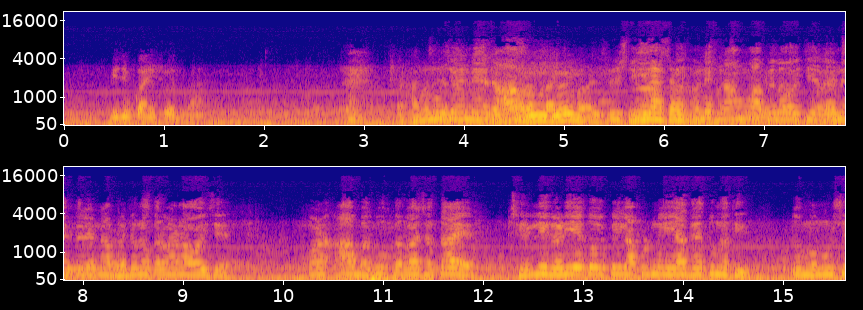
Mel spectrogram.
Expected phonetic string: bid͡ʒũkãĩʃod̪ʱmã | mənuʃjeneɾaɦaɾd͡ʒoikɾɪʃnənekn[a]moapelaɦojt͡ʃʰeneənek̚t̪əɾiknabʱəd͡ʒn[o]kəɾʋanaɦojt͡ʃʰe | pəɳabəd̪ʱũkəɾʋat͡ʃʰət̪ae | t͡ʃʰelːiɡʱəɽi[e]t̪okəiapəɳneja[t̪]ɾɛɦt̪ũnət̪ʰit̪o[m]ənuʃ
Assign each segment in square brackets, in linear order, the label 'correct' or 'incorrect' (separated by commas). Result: correct, correct, correct, incorrect, correct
